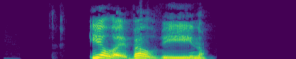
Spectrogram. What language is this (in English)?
Latvian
